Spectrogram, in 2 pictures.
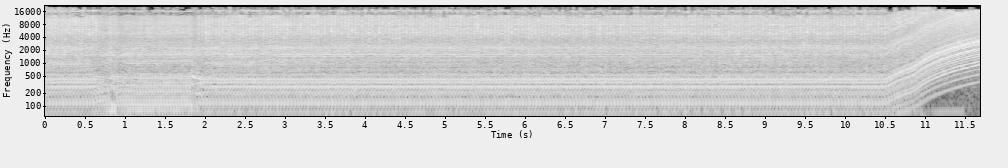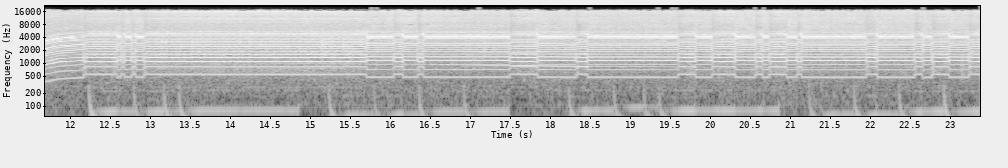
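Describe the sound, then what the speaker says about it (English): A pressure washer spraying a dirt bike roars in a loud, steady engine drone close by. Partway through, its pitch sweeps upward into a higher, tonal whine, and the spray noise goes on uninterrupted. "I'm gonna give it one last wash with the pressure washer"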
